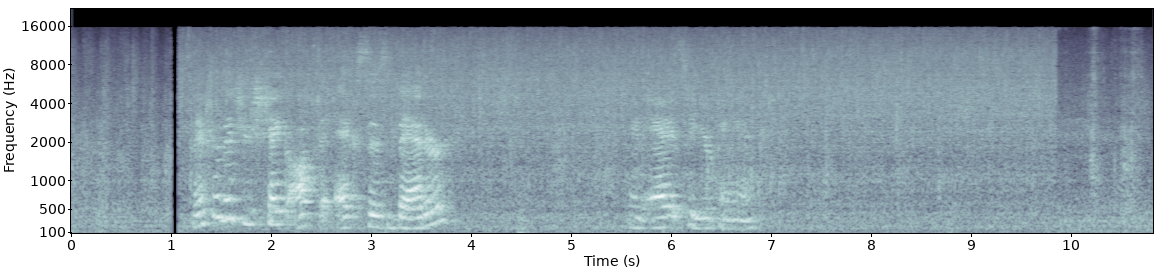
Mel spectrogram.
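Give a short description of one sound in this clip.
Oil sizzles steadily in a frying pan.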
